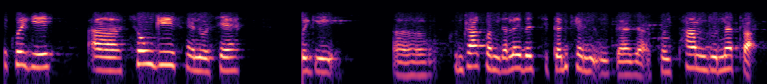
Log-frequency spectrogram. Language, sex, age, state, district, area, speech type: Manipuri, female, 60+, Manipur, Imphal East, rural, conversation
